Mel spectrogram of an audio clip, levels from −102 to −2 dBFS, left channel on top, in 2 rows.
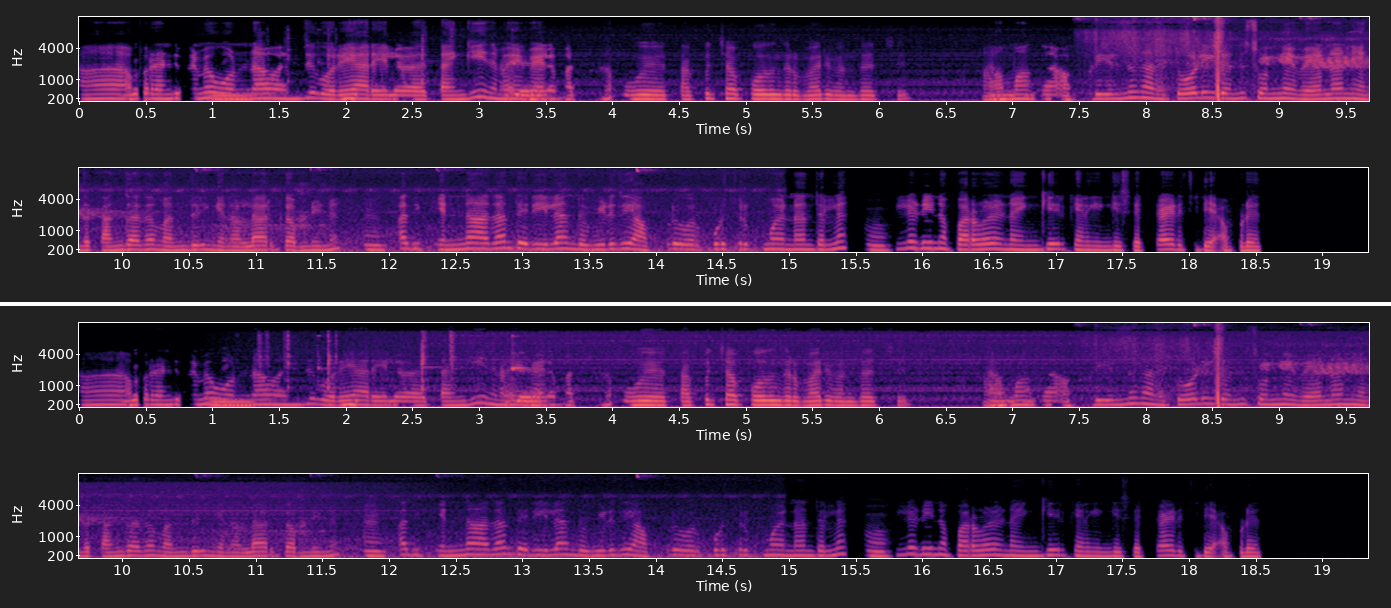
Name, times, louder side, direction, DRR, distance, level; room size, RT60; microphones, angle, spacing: voice 1, 0.0-4.0 6.8-11.6 12.1-15.4 15.8-18.5, left 3 dB, 65° left, 0.7 m, -43 dB
voice 2, 0.9-1.3 2.0-2.1 3.2-3.5 4.1-6.2 6.8-7.2 11.8-12.0 15.6-15.8, right 1 dB, 20° right, 0.8 m, -40 dB
sound 1, 0.9-12.7, right 3 dB, 65° right, 3.8 m, -55 dB
sound 2, 7.5-15.0, left 4 dB, 15° left, 0.3 m, -50 dB
open air
head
